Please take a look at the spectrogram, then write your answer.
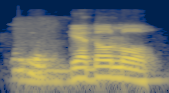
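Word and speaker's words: גדולות: Gadolot or Gedolot? Gedolo. Yeah. Gedolot. Okay. Yes. Gedolot. Now remember, third vowel back from accented syllable is pointed with as short as vowel as possible.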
